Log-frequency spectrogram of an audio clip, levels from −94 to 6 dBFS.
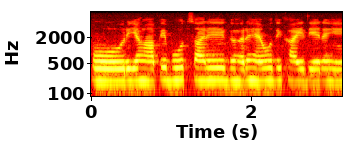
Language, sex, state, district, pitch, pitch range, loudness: Hindi, female, Haryana, Jhajjar, 195 Hz, 190-200 Hz, -14 LUFS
